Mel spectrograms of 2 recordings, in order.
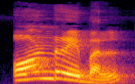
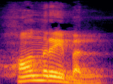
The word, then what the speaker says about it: honorable: r air not here honorable not honorable pay attention to the pronunciation of these words in these words h is always silent that's why we use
